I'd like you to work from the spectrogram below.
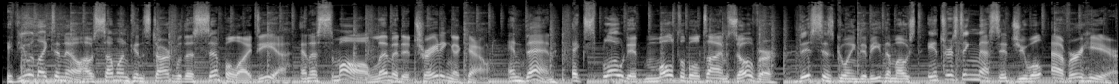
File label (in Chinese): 外籍男, 零售促销广播广告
